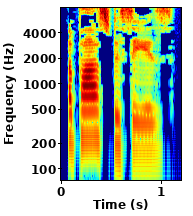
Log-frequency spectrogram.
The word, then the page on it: apostasies: British English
